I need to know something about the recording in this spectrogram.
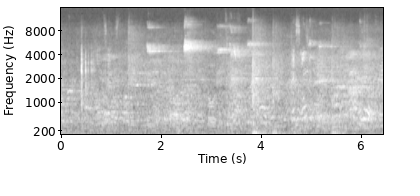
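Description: Basketball bouncing on a hardwood gym floor, with heavy thumps about four and five and a half seconds in, and short high sneaker squeaks on the court. A steady din of distant voices echoes in the gym.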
